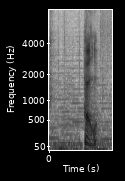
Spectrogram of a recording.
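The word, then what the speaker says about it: hej: Um, the easiest way to do it is to literally just say hey, which is the J is soft. So, it's basically pronounced the same as in English.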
